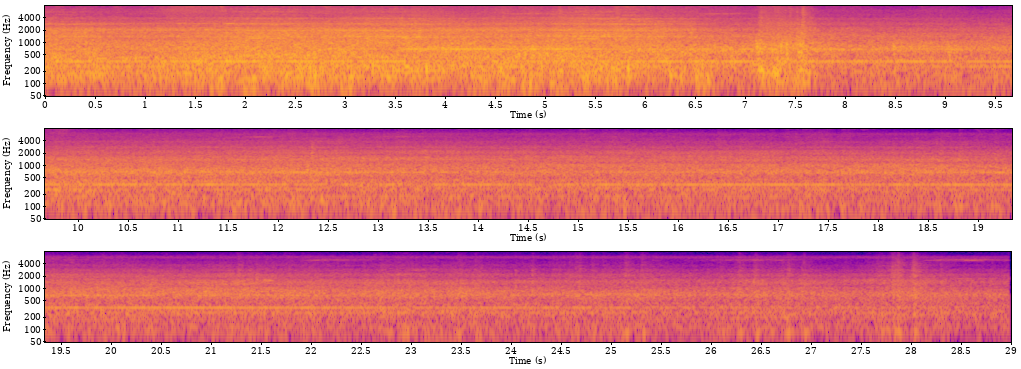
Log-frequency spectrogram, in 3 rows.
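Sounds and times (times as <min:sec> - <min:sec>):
train rumble and rail noise: 0:00.0 - 0:29.0.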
